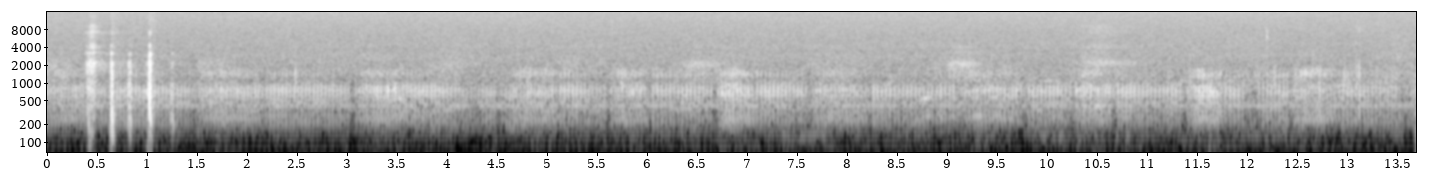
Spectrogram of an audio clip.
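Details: Playful young kitten cuddling and purring: a few sharp clicks at the start, then a steady rhythmic purr with light rustling continuing to the end.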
